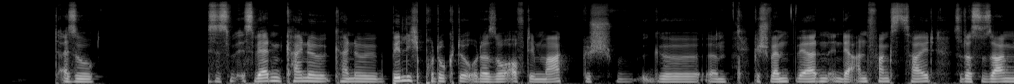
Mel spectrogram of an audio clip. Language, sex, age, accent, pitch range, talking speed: German, male, 20-39, German, 125-150 Hz, 140 wpm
